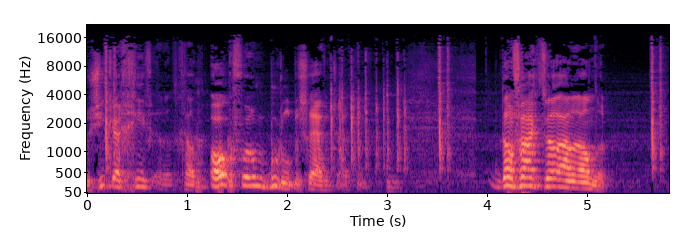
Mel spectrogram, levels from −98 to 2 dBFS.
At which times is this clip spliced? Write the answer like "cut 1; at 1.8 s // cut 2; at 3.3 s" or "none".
cut 1; at 3.9 s

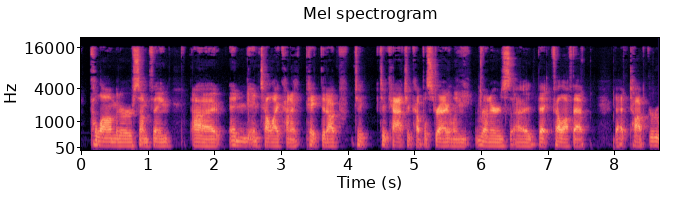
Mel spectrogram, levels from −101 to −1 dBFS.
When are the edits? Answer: none

